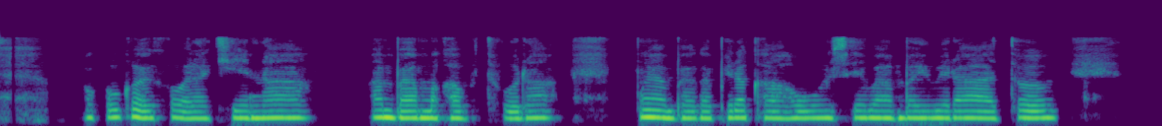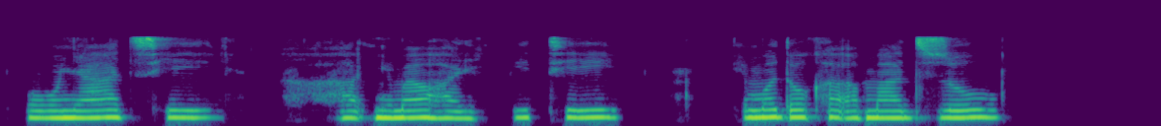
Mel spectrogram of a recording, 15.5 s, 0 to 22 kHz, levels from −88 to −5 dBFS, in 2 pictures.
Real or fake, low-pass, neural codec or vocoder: real; 7.2 kHz; none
